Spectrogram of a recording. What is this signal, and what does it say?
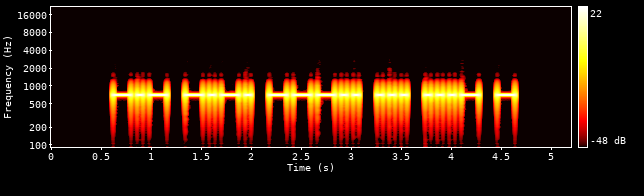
Morse code, heard as a keyed tone, about 21 wpm, 700 Hz. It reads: KC8SVT
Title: USA Call Signs - 6 Characters - Repeated 3x - 20wpm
